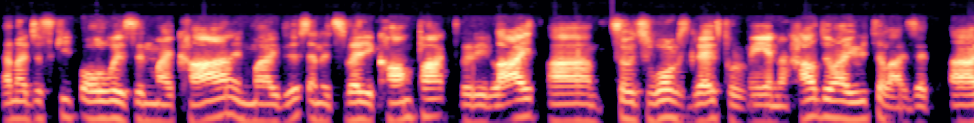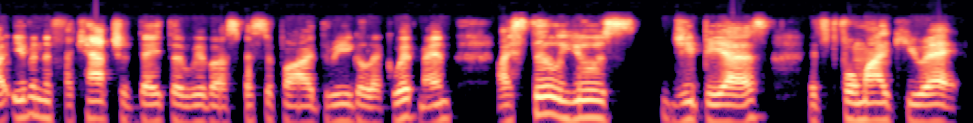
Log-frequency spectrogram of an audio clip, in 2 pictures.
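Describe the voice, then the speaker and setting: A man's voice: medium pitch, fairly even intonation, normal speed, a little mellow, dry recording. A man from Lithuania with a Lithuanian accent, telling his story in a chatty, plain-spoken webinar talk over a video call. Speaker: guest presenter, surveyor. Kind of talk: casual webinar presentation. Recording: dull lo-fi call audio.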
